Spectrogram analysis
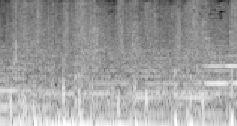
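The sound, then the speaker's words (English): Horse hoofbeats from a video game as the horse gallops through puddles with water splashing, heard as a steady, dense wash of noise with faint rhythmic thuds and a low constant hum. “And even like when the horse is galloping in puddles, there's water splashing.”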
